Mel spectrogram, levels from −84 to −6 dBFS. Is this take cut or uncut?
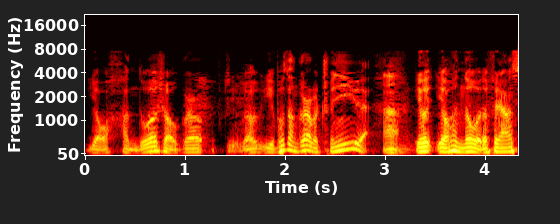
uncut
